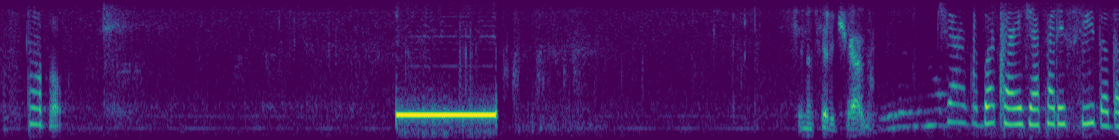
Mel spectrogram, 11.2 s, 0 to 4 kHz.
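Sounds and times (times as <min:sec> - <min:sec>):
speech: 0:00.3 - 0:00.8, 0:08.2 - 0:11.1
soft blips: 0:04.0 - 0:05.0
telephone tone during a call transfer: 0:04.0 - 0:05.0.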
